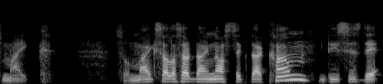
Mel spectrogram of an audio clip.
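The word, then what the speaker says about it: Maic: My name is spelled as M-A-I-C. It sounds as Mike.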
